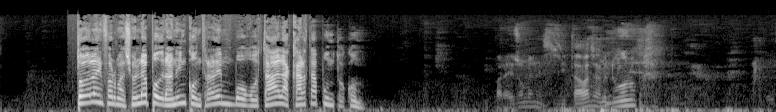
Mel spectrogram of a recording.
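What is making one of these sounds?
An older man speaks with animation into a microphone, close by.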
